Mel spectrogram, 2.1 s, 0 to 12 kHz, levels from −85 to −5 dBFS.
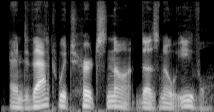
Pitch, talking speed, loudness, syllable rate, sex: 100 Hz, 225 wpm, -23 LUFS, 4.6 syllables/s, male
